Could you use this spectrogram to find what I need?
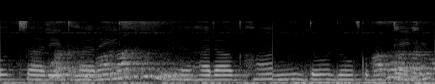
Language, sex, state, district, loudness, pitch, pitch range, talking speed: Hindi, female, Uttar Pradesh, Ghazipur, -29 LUFS, 220 Hz, 215-240 Hz, 150 wpm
